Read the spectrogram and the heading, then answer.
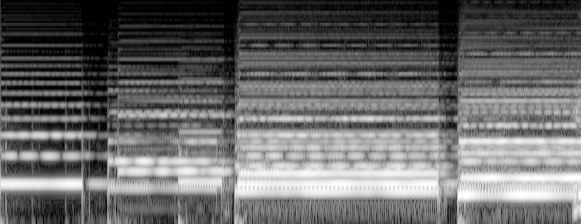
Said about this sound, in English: that buzz? That's interesting. I don't know if that's a sample.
